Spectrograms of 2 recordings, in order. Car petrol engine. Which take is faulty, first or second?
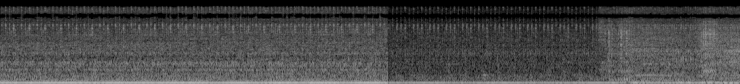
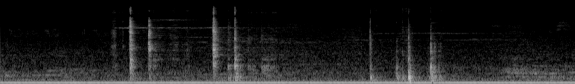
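first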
